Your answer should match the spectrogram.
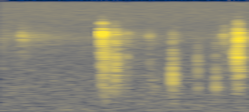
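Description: A few quick clicks of a computer keyboard key and mouse, close and faint, scattered irregularly over a quiet background.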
